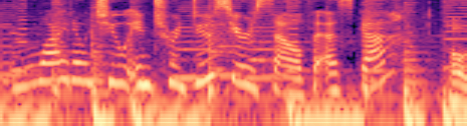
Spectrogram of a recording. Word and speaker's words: Escha: Now, why don't you introduce yourself, Escha? Oh, it's Oh, it's Escha. Escha. So it's Eschology. I'm... Now, She's how will we stuttering. know the pronunciation of the last name?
